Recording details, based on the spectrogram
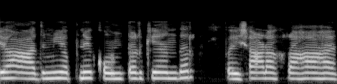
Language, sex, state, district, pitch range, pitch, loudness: Hindi, male, Bihar, Araria, 265-285 Hz, 275 Hz, -12 LUFS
